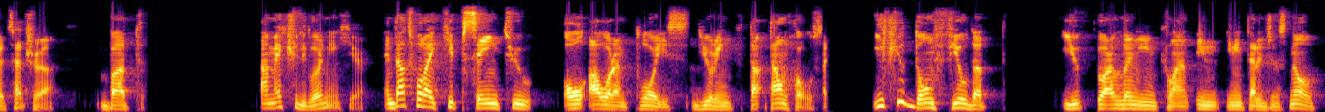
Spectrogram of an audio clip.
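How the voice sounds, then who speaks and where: A man from Bulgaria, a startup founder answering interview questions in a halting way, with frequent restarts and fillers. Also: lowish voice, a bit bright, no echo.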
